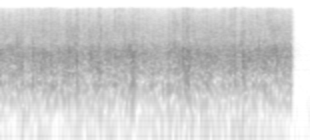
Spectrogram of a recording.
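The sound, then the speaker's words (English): Loud, dense applause from a crowd, a steady wash of clapping that holds at full strength and then cuts off abruptly. “That was a long applause.”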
